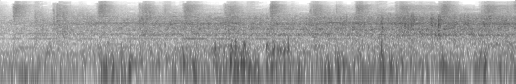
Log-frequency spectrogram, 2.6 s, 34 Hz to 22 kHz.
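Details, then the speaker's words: Land Rover Discovery 3 (LR3) crawling off-road with dull thumps and scraping knocks underneath as the side steps strike a stone or old stone wall and bend upwards; side steps hit an obstacle. "you hear that thumb that's a sound of side steps getting bent upwards on a stone the only good thing about that noise is it usually means that you're going somewhere good"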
